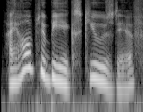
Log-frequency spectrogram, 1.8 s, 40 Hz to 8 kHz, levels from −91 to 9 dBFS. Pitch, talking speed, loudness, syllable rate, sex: 180 Hz, 200 wpm, -16 LUFS, 5.1 syllables/s, male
